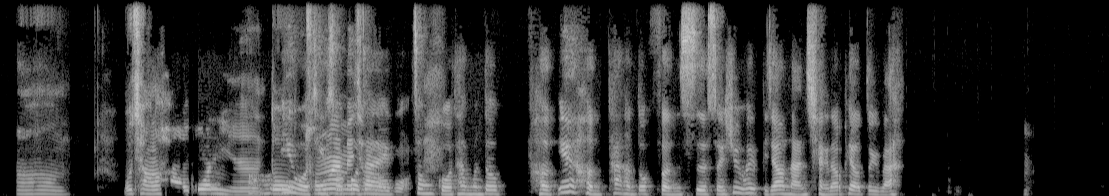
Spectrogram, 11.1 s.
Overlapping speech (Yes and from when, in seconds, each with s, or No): Yes, from 2.5 s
